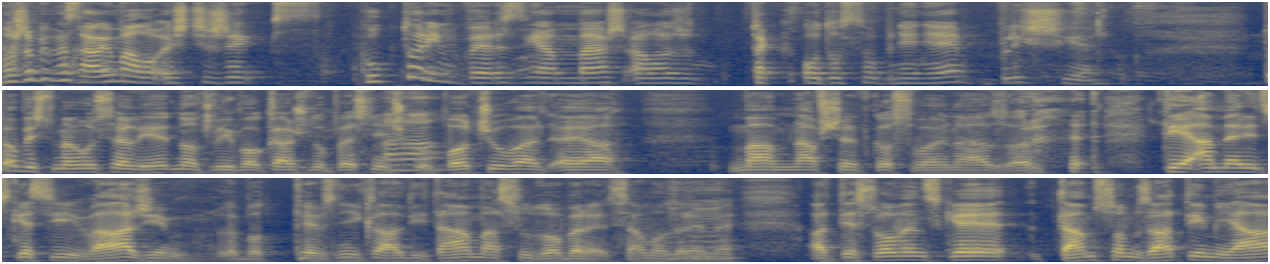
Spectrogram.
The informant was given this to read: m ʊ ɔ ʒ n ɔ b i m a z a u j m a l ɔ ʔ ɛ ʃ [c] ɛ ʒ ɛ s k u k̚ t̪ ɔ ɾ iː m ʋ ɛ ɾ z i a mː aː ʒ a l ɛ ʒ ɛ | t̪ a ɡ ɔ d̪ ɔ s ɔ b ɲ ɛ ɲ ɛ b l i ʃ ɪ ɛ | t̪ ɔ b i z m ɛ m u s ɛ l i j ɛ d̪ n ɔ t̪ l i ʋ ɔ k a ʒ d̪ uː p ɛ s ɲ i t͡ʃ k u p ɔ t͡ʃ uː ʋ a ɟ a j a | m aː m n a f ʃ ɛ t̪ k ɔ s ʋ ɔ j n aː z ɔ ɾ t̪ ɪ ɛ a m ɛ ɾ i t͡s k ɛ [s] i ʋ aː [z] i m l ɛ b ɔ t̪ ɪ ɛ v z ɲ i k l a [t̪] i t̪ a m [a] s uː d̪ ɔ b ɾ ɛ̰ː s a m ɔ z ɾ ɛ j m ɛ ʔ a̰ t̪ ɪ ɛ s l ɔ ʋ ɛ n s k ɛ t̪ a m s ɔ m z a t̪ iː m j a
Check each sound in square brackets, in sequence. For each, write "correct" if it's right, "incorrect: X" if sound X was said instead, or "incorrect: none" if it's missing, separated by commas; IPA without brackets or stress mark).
correct, correct, incorrect: ʒ, incorrect: d̪, correct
